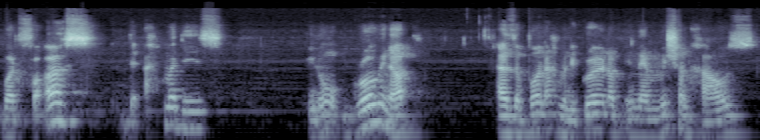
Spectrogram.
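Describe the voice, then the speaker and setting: A young man from the Gambia, answering interview questions in a hesitant, halting way with many restarts. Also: medium pitch, a little mellow, low-quality recording. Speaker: interview guest.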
